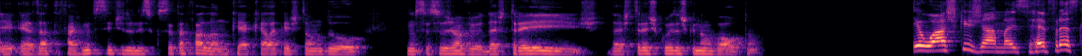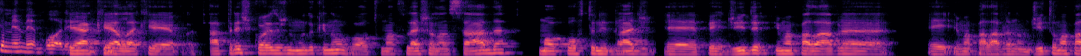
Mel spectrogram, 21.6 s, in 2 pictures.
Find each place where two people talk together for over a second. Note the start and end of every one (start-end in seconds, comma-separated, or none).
none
